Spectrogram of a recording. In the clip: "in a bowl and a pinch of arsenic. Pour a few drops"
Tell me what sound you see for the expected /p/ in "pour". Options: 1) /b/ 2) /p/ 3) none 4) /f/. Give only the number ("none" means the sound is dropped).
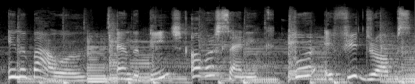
4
